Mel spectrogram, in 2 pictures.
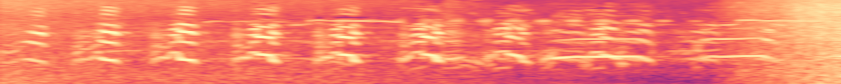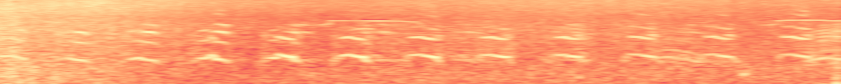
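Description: Clay whistling pots tied to the sail ropes of a traditional Portuguese windmill hooting faintly as the sails turn, a quick run of short rising-and-falling whistles, about four or five a second. A short gap comes a little after two seconds, then a soft hiss joins about three seconds in.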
